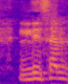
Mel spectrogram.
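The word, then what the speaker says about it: listen: प्रकार से देखिए लिसन ये टी साइलेंट होता लिस्ट नहीं पढ़ेंगे लिसन पढ़ेंगे टी साइलेंट है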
